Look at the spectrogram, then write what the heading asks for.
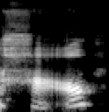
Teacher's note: Go really down and then up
